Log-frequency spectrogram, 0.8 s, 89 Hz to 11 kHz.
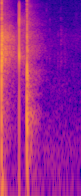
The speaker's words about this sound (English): Okay. Then clap sync. 3, 2, 1.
